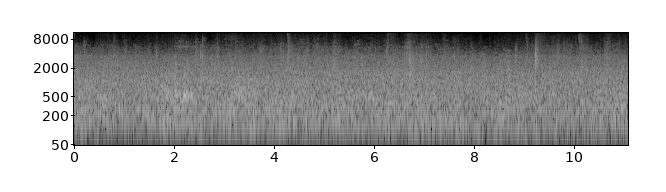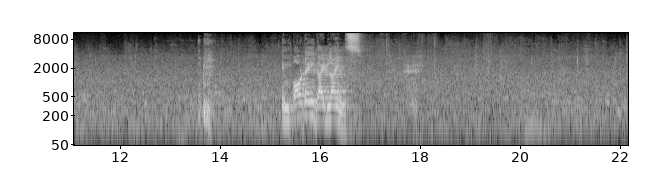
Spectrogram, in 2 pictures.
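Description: Many young men murmur and talk quietly in a room.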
